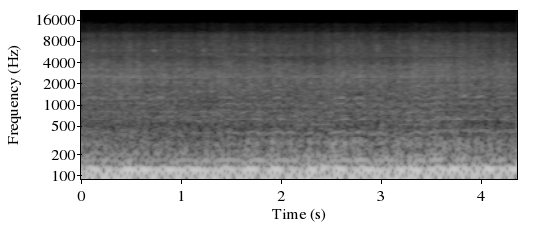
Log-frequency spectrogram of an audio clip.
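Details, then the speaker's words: 1970 Plymouth Duster V8 with adjustable rockers, water-spray test: deep, loping, uneven idle; cylinders 2 and 8 dead, 4, 6, 1 and 7 weak; owner suspects valve lash or hydraulic cam issue. "firing those two are dead they're not as hot as this as uh two and eight four and six are weak so four and six over there a week one and seven over here a week"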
